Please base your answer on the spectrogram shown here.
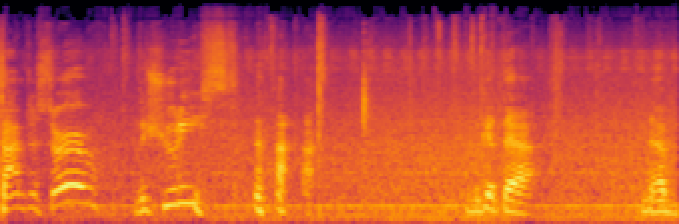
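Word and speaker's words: Chouriço: Chourico. Oh, Chourico. Let's that again. Chourico. It looks like Chourico, but it's pronounced chourico. Try it.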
